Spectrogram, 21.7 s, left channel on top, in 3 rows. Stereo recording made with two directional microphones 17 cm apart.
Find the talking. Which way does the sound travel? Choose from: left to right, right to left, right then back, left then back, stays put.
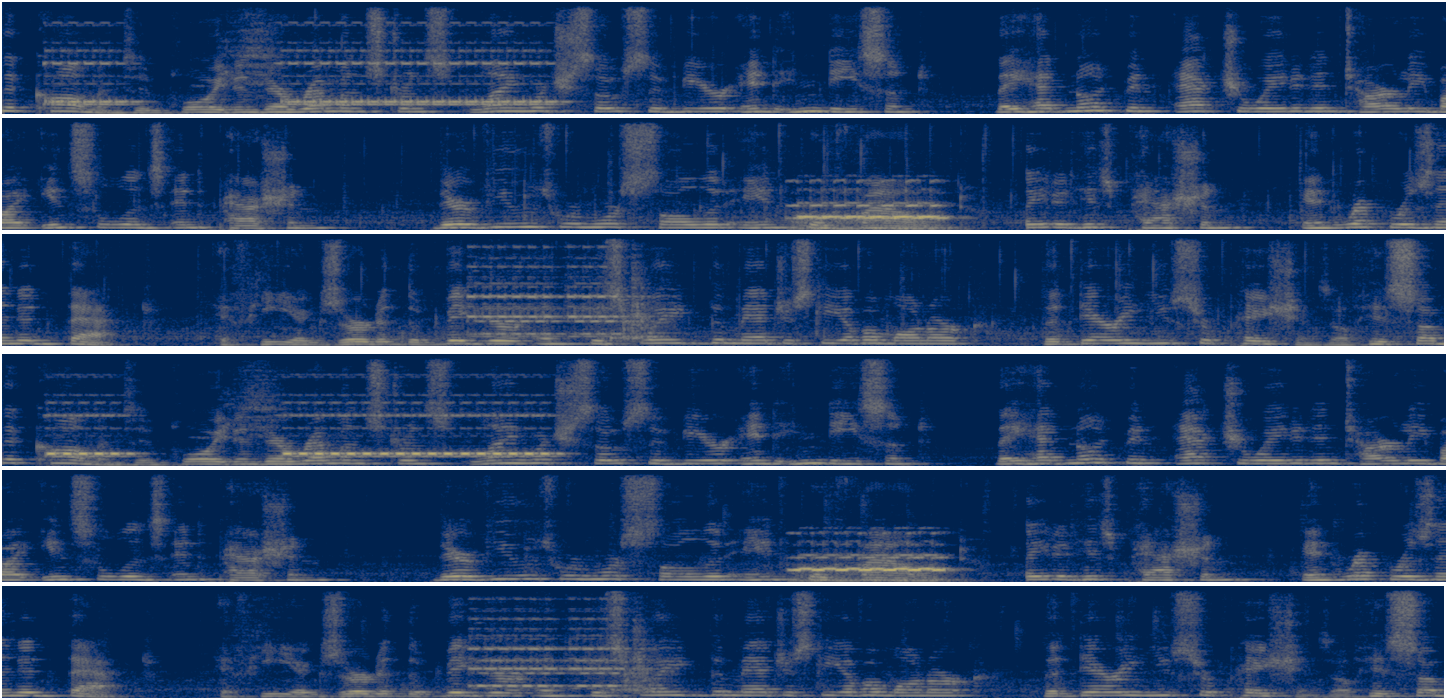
stays put.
